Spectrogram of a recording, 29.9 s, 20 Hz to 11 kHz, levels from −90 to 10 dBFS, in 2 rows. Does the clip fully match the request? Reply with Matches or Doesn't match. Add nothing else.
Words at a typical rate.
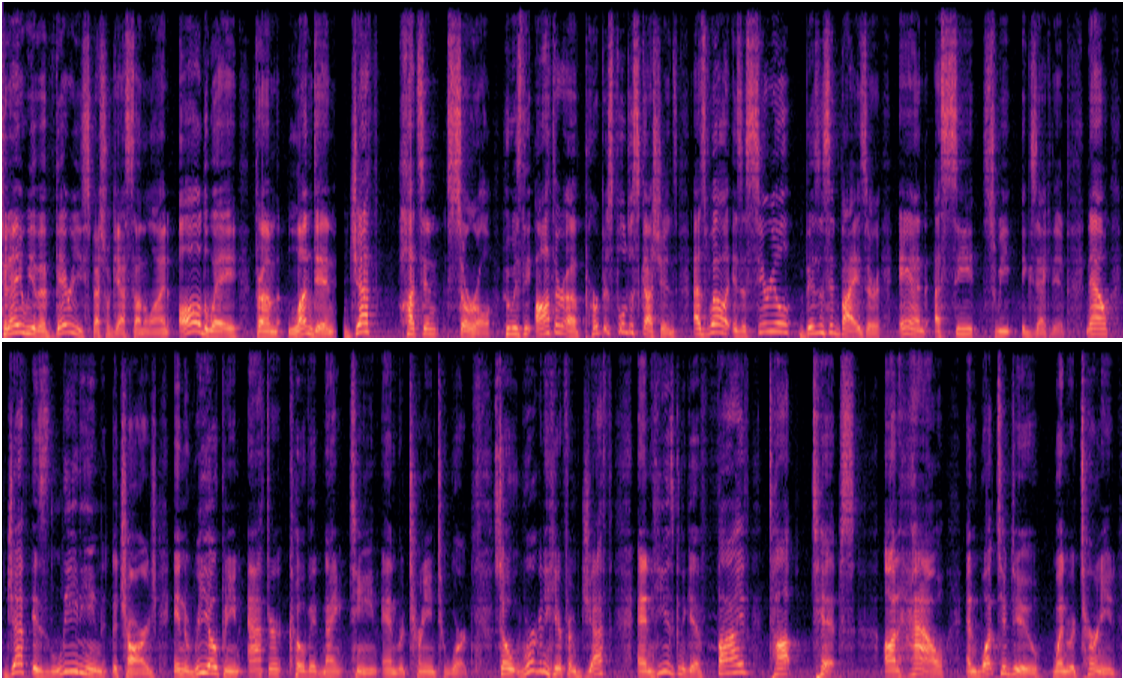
Matches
